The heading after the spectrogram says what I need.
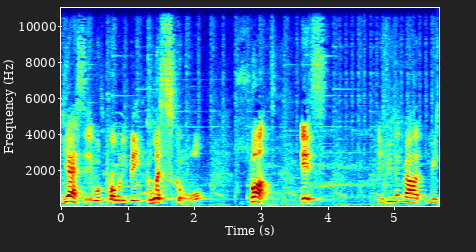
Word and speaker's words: Gliscor: Because there's only one way to pronounce it. Gliscor. Yet some diabolical people, pronounce it Gliscor. This one really gets under my skin. It's literally a glide scorpion.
